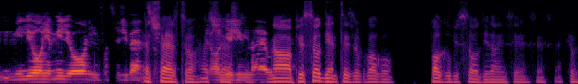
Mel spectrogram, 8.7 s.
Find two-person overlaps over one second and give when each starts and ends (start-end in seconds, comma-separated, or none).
3.0-4.5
